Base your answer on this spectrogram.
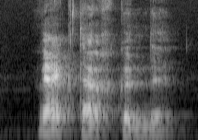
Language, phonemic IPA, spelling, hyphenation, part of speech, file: Dutch, /wɛrəktœyxkʌndə/, werktuigkunde, werk‧tuig‧kun‧de, noun, Nl-werktuigkunde.ogg
- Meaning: mechanical engineering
